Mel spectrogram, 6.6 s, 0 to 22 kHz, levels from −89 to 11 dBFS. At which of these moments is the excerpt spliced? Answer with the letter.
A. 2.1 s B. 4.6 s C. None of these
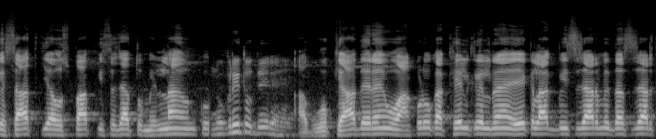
A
